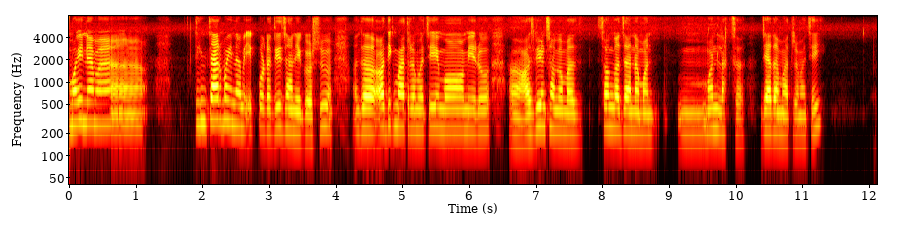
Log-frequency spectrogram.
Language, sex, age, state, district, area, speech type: Nepali, female, 45-60, West Bengal, Darjeeling, rural, spontaneous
